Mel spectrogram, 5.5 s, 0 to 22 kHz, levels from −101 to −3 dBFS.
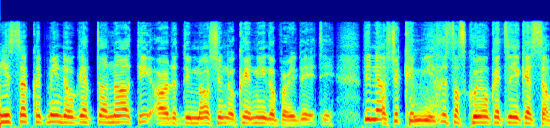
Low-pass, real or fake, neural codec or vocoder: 10.8 kHz; fake; codec, 16 kHz in and 24 kHz out, 0.4 kbps, LongCat-Audio-Codec, two codebook decoder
